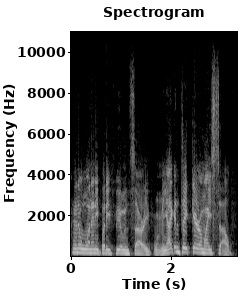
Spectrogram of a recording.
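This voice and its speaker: A man's voice: a little high, lively intonation, fast, natural voice. A man acting a guarded, tough young delinquent in an old-time radio drama, with a slangy, clipped, wary delivery. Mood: defensive. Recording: muffled old radio recording.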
